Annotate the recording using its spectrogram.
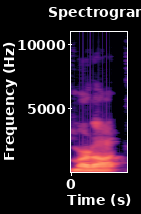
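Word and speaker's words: Murdaugh: a Murdoch or Murdoch however you want to pronounce it um it's Murdoch frankly but this is not a Murdoch podcast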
